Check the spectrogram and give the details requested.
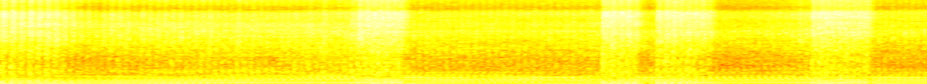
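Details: Old single-cylinder diesel engine (Deggi), after plug change, refused to start easily and finally started with great difficulty: uneven chugging with repeated revving bursts before running; hard starting.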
